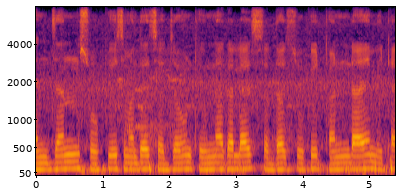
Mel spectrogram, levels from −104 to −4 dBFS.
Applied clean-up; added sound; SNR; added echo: none; none; none; none.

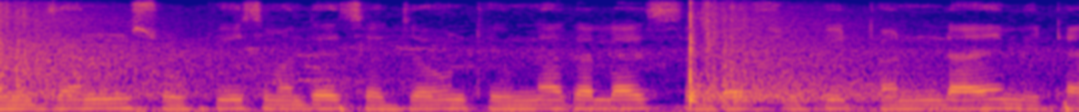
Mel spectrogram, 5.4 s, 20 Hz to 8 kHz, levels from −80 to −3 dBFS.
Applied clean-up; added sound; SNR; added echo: none; Clapping; 4 dB; none.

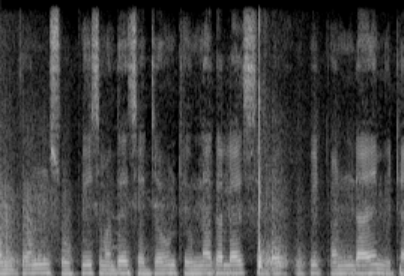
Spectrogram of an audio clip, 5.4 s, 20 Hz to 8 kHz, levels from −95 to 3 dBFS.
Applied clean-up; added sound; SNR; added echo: neural mask model RNNoise.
